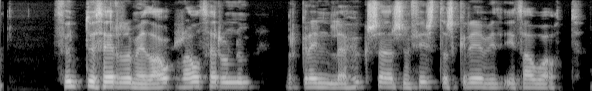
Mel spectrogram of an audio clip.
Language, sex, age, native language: Icelandic, male, 20-29, Icelandic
